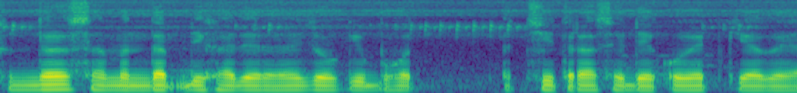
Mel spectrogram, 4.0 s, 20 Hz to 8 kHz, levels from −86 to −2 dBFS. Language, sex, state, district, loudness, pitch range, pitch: Hindi, male, Arunachal Pradesh, Lower Dibang Valley, -18 LUFS, 95-100 Hz, 95 Hz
